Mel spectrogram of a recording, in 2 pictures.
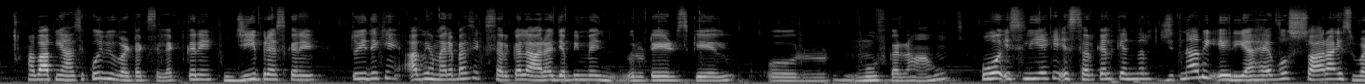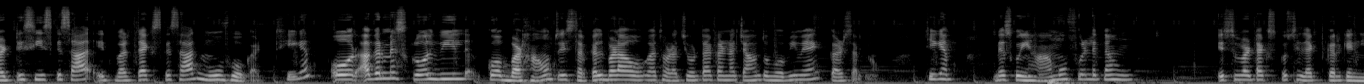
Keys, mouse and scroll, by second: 1.6 middle click, 2.1 click, 2.6 g, 4.4 g, 5.6 g, 6.5 r, 6.9 s, 9.6 g, 10.4 g, 25.0 middle click, 26.4 middle click.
